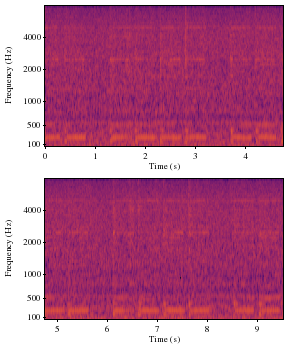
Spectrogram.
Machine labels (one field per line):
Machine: slide rail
